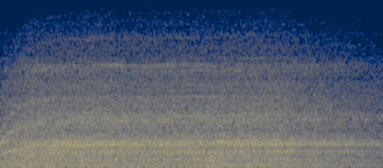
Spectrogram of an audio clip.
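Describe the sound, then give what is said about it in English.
A blender in a kitchen mixes beans for a white bean dip, running continuously at high speed: a loud, steady motor whir with a bright whine, unbroken, easing off slightly at the very end. No one speaks. “He's caramelizing onions in a pan, mixing all the beans together in a blender.”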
